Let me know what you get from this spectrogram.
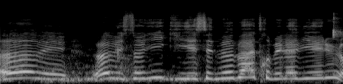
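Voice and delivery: high hammy villain voice; méchant de Sonic. Retold or imitated. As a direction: ham it up like a cartoon baddie. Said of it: "je l'imite très, très mal". (imitation ratée d'un méchant de jeu vidéo)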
